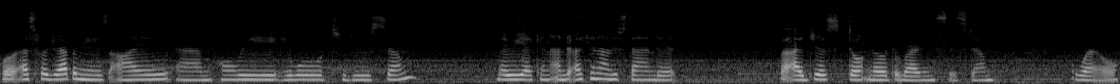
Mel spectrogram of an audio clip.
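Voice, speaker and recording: A woman with a Korean accent speaks in a fairly high pitch with ordinary pitch variation. She goes at a fairly slow pace, with long, frequent pauses. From South Korea, Busan. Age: 20s. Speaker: university student and amateur podcaster. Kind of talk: casual monologue.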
